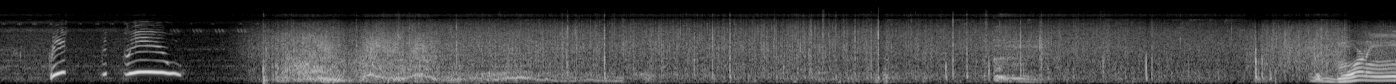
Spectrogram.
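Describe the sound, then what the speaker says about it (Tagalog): Steady rain patters and drums on surfaces at a motorcycle campsite, a dense continuous hiss lasting many seconds, with a voice talking over it. "So yun na nga, umuulan."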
